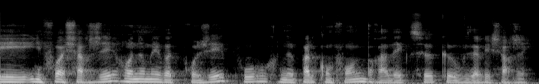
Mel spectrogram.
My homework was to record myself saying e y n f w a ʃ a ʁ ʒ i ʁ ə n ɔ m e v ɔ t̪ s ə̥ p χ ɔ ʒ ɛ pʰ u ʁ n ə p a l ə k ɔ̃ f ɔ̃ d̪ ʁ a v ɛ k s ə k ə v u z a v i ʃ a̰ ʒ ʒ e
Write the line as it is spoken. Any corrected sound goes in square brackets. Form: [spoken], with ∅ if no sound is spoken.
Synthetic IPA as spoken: e y n f w a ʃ a ʁ ʒ [e] ʁ ə n ɔ m e v ɔ t̪ [χ] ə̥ p χ ɔ ʒ ɛ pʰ u ʁ n ə p a l ə k ɔ̃ f ɔ̃ d̪ ʁ a v ɛ k s ə k ə v u z a v [e] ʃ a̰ [ʁ] ʒ e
